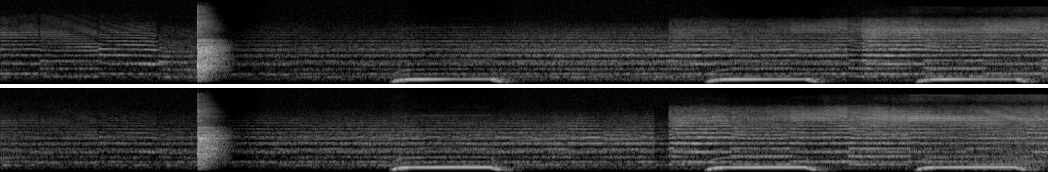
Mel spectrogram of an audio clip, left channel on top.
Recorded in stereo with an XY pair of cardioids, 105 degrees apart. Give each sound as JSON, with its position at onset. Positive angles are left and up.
{"t": 2.0, "sound": "a clap", "azimuth_deg": 60, "distance_m": 1.4}
{"t": 3.9, "sound": "a phone buzzing", "azimuth_deg": -35, "distance_m": 0.6}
